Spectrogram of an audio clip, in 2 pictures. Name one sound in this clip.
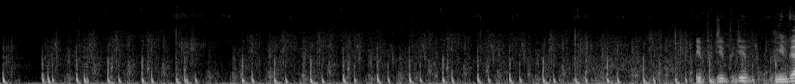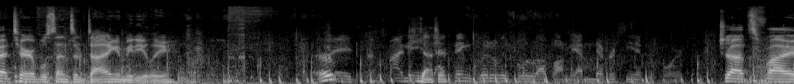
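Footsteps patter quickly and steadily.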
